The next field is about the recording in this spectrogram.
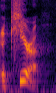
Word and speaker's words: Akira: I'm like, Akira, like the anime.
